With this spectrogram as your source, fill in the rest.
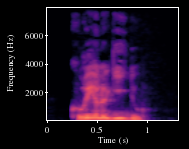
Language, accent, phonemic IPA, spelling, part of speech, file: French, France, /ku.ʁiʁ lə ɡij.du/, courir le guilledou, verb, LL-Q150 (fra)-courir le guilledou.wav
- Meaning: 1. to frequent disreputable places, especially during the night 2. to frequent disreputable places, especially during the night: to philander, to womanize, to chase skirt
